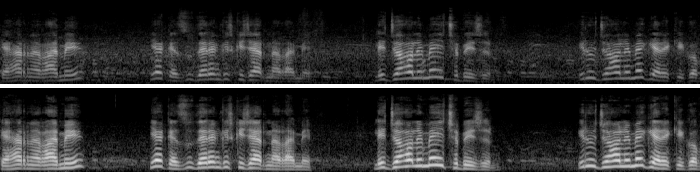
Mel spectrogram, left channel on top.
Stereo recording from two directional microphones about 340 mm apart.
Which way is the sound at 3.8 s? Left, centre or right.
Right.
